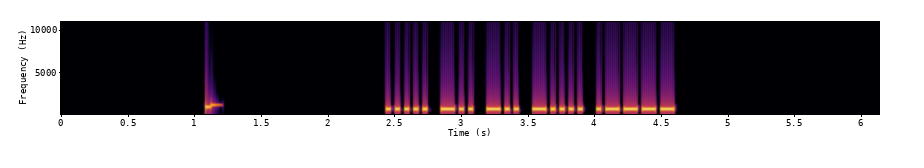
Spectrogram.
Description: Morse code, heard as a keyed tone, about 34 wpm, 700 Hz. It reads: 5DD61
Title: Five Challenging Letter-Number Combinations 35wpm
